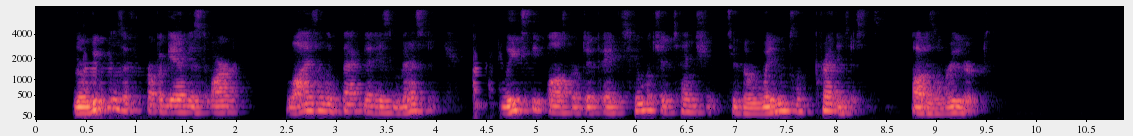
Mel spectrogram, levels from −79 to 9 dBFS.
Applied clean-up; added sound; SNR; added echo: neural mask model DeepFilterNet 3.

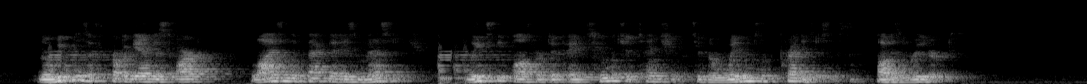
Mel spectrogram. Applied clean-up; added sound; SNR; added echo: none; Organ; 15 dB; reverberation time 0.9 s.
